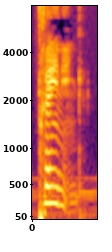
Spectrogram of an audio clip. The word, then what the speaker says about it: Training: The German version of it is Training. So you only have to roll your R.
